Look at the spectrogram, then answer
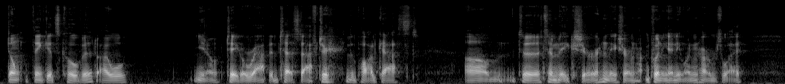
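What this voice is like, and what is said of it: Hoarse, deeper sore-throat voice. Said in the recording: “as you, listeners can probably tell from my voice, I have a bit of a sore throat... my voice sounds like closer to John Wayne than my usual voice”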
